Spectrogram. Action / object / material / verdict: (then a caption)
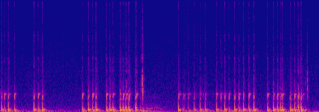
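tap / wire mesh tea strainer / metal mesh / none. A thin copper-colored metal pick scratches and taps across a small, hollow, empty, dome-shaped brass-colored wire mesh tea strainer with a metal rim, resting on a foam mic cover. Quick, dry clicks come in rapid bursts separated by short pauses, each with a soft, low thump and almost no ring. Faint bright ticks sit over the dull, muffled taps.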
